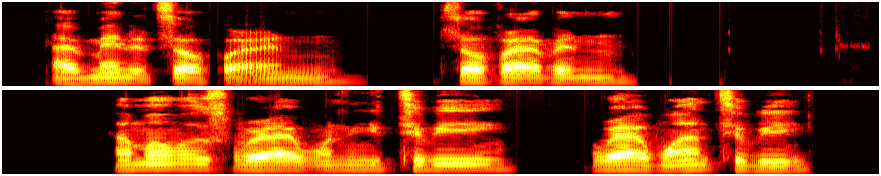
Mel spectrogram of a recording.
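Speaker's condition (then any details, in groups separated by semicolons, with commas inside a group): Traumatic brain injury; left side affected; relearned walking after therapy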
